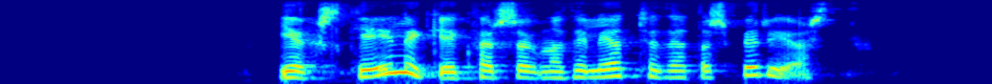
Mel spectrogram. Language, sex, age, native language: Icelandic, female, 50-59, Icelandic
